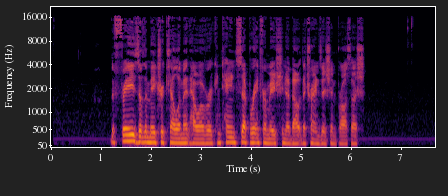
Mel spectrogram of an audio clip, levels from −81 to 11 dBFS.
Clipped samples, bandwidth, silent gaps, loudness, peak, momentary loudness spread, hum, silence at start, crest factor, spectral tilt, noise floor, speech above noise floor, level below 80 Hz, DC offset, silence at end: under 0.1%; 17 kHz; none; -19 LUFS; -2 dBFS; 12 LU; none; 1.2 s; 18 dB; -5.5 dB/octave; -61 dBFS; 43 dB; -58 dBFS; under 0.1%; 1.45 s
